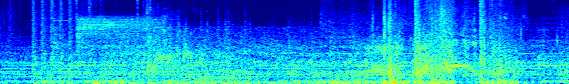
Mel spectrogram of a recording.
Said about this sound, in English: Time to use a shotgun.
